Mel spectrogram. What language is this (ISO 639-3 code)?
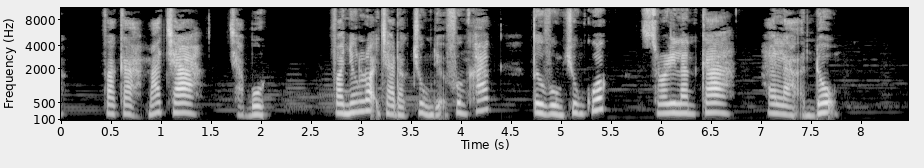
vie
